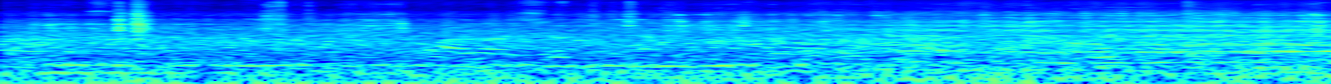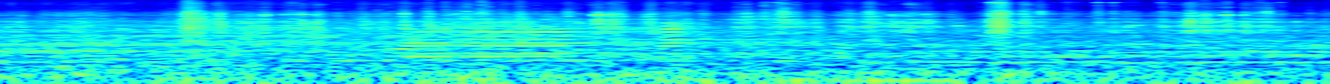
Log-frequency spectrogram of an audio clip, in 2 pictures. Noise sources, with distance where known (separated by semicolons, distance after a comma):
engine of unclear size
